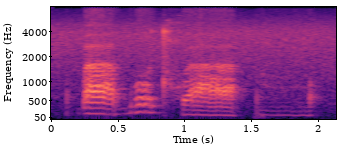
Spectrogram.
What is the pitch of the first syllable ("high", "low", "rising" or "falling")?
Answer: low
